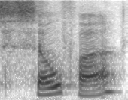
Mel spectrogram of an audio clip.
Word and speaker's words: sofa: For example, in the word sofa, the first syllable, so, has the primary stress, while the second syllable, f, is unstressed. Sofa, sofa.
